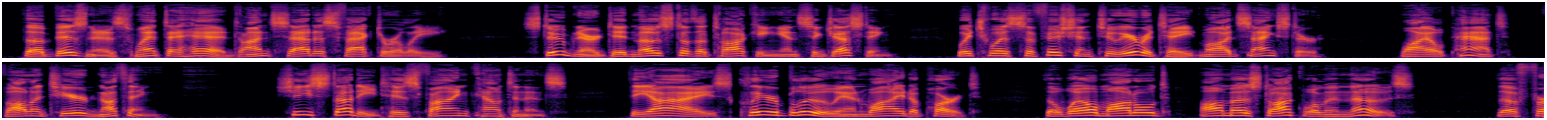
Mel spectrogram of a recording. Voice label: Fict 3rd person M F dialogue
